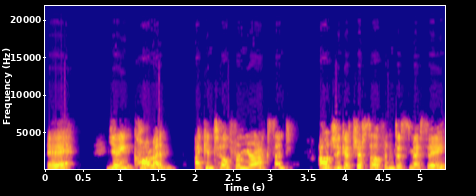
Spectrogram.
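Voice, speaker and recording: Woman voicing a cheeky rough-spoken boy, higher pitched. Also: very animated, moderate pace, a bit bright, lo-fi sound, exaggerated voice. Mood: curious, cheeky. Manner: colloquial, teasing, clipped rustic dialect. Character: cheeky lower-class boy captive, friendly and rough-spoken.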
